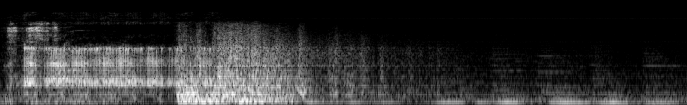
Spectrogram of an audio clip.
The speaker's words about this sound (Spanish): Nos va a disparar con una zanahoria.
